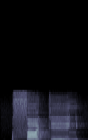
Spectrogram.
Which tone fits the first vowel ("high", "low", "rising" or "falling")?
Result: falling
